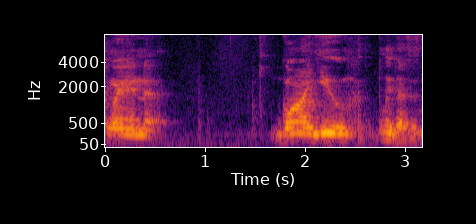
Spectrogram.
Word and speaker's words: Guan Yu: the scenes i do like i like when guanyu i believe that's his name let's say i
